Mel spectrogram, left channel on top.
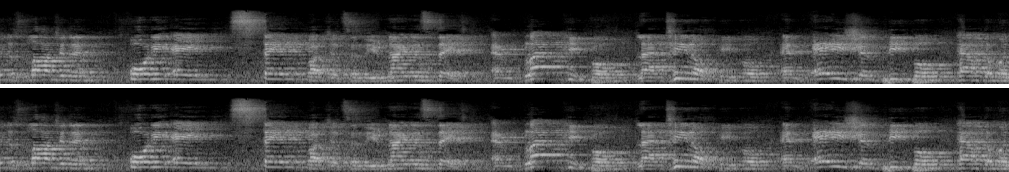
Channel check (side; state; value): both; identical; correlation 1.00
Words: is larger than 48 state budgets in the United States. And black people, Latino people, and Asian people have the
